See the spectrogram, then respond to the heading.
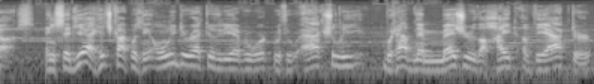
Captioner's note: none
